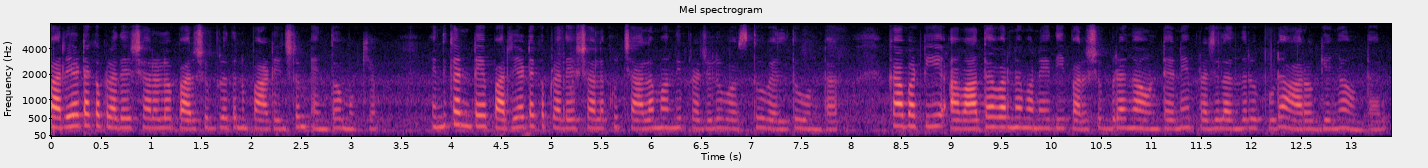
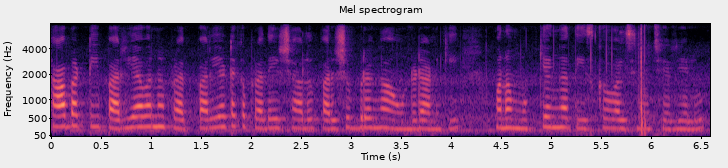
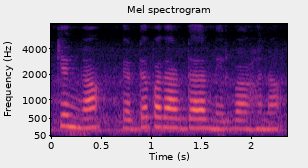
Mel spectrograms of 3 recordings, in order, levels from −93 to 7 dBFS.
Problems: none marked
